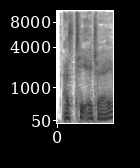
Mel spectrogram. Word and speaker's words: stha: might have heard before, stha, S-T-H-A, but it's not tha, like Seth. It's the TH is a little bit subtly, it's pronounced differently. You pronounce the H. So it's stha.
